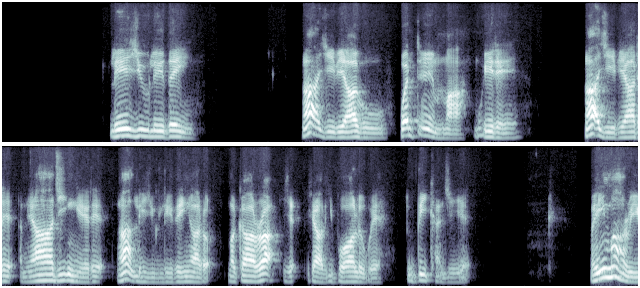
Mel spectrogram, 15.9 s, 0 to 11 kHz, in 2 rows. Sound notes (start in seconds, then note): 1.3 speaking burmese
